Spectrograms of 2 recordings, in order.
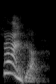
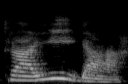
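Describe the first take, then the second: First: TRAIGA as two syllables, ai blended; "Traiga" with one gliding first syllable; correct traiga. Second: "traiga" split as tra-EE-ga; drawn-out "traiga" with a separate stressed EE; mispronounced traiga. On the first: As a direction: say "Traiga" quickly as TRY-gah, vowels run together. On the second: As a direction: break "traiga" into three syllables, punching the i. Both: Shown as a demonstration. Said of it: "try not to pronounce it like".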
